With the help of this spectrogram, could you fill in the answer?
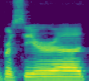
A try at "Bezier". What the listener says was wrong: Bezier tool. Yeah, you sound like you're saying Brazier, which is something else.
